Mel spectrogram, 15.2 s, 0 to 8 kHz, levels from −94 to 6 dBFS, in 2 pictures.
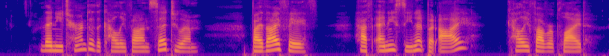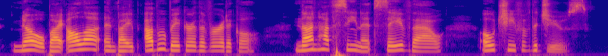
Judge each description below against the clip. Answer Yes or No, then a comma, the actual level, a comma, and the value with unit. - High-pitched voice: Yes, high, 205 Hz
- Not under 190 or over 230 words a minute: No, average, 160 wpm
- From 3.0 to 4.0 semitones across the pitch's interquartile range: Yes, average, 3.5 semitones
